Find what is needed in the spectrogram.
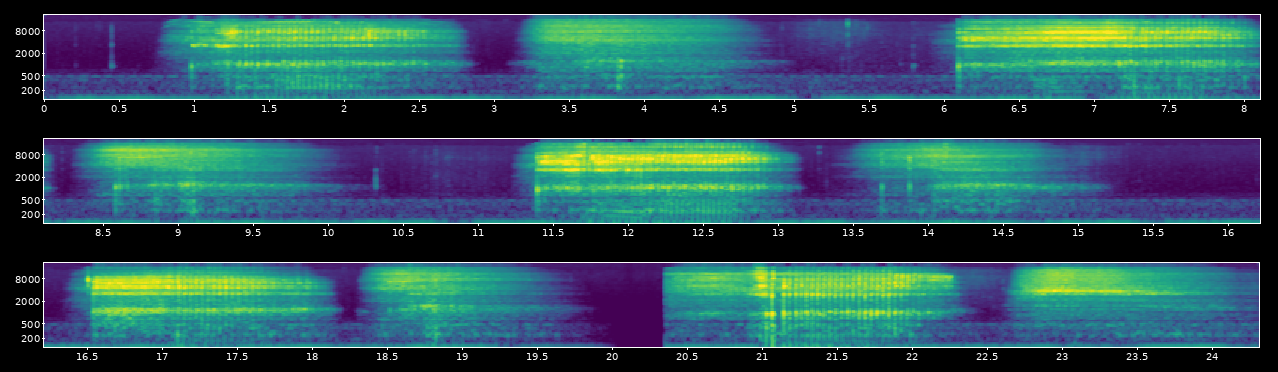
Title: صوت شخير Snoring sound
